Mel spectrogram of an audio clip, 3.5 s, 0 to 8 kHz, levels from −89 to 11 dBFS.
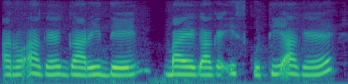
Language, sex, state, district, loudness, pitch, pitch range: Chakma, female, Tripura, West Tripura, -16 LUFS, 240 Hz, 230-260 Hz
